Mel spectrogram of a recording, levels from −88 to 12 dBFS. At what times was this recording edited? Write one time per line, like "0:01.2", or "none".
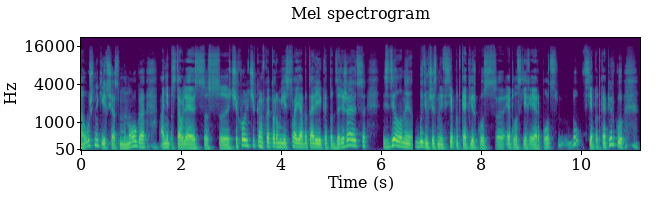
0:06.6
